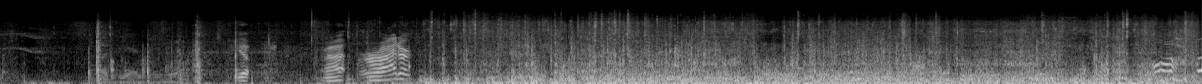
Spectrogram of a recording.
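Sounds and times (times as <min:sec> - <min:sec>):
bike rattling and knocking: 0:00.9 - 0:12.0
wind buffeting microphone: 0:03.0 - 0:12.0
tyres rumbling on dirt: 0:03.2 - 0:12.0.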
